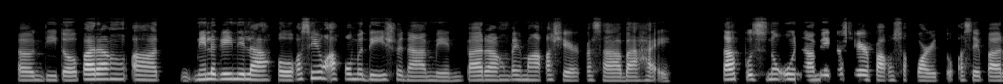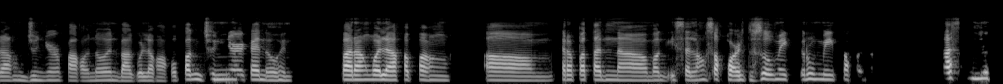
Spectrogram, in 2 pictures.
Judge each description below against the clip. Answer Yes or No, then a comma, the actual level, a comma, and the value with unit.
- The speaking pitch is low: No, high, 210 Hz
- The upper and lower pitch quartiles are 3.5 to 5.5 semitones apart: No, average, 2.8 semitones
